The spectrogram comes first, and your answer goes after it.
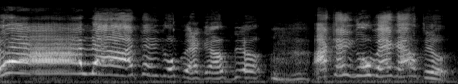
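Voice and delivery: high, hammed-up sobbing; mock crying granny. Granny refusing the kids while mock crying. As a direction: sob it out like a beaten granny.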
